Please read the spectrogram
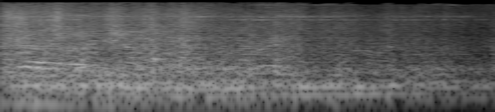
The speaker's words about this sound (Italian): Per questo qualche milanese in vacanza a Melbourne avrà provato un pizzico di smarrimento salendo a bordo di un tram che invece di fermarsi in Piazza della Scala o all'Arco della Pace si è fermato accanto all'Acquario o anche al Princess Theatre.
